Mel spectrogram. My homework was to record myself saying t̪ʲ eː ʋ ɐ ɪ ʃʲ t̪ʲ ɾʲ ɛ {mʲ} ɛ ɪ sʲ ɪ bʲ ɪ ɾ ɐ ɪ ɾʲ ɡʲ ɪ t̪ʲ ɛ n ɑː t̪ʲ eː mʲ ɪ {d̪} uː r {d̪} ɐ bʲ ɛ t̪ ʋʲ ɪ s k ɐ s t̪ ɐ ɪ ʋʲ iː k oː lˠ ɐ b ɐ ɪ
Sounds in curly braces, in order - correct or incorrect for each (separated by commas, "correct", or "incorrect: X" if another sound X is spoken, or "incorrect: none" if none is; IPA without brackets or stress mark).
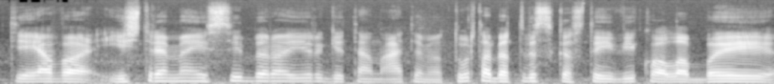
correct, incorrect: t̪, incorrect: t̪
